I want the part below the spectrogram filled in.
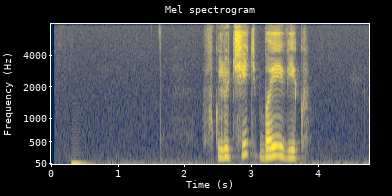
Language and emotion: Russian, neutral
